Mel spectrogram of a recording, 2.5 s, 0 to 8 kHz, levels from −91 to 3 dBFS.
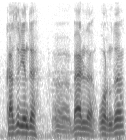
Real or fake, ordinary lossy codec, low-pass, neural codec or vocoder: real; none; none; none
